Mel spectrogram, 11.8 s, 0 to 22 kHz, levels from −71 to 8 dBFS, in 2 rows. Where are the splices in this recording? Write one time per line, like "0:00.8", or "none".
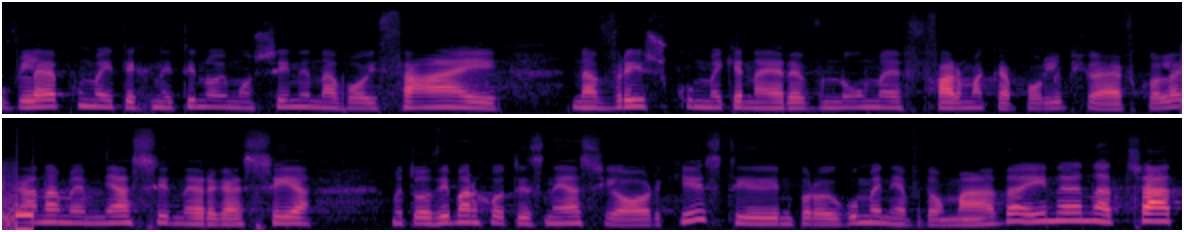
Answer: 0:04.6
0:06.1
